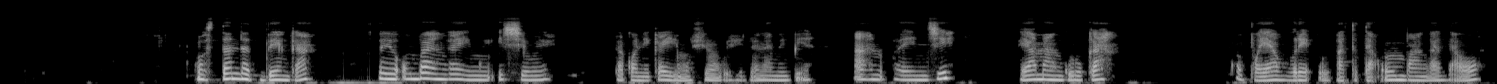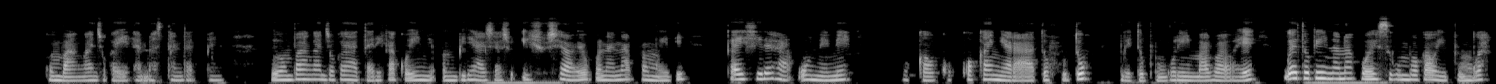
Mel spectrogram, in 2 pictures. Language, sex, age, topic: Oshiwambo, female, 25-35, finance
